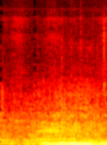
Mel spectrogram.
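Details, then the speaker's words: Ford Fusion EcoBoost AWD turning tight under power on asphalt: low throbbing rumble and vibration from the rear drive system, only when pulling, during maneuvers and roundabouts; rear differential judder. "Então vamos tentar replicar nosso barulho aqui nesse Pátio aqui de asfalto que é mais fácil tá nós conseguimos ficar dentro do carro ele faz ele faz uma espécie uma espécie de vibração"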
